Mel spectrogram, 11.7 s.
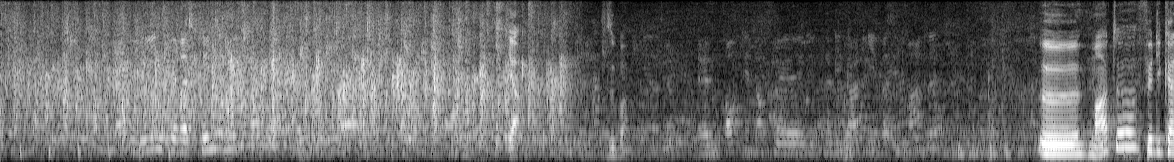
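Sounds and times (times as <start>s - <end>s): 
audience applause: 0.0s - 6.0s
speech: 1.4s - 3.7s, 5.1s - 5.4s, 6.1s - 6.4s, 7.1s - 11.7s.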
